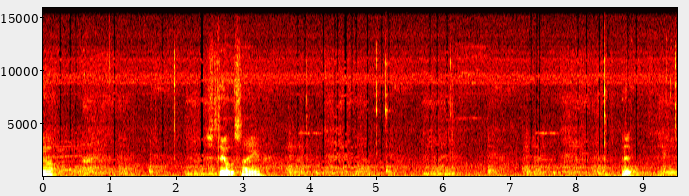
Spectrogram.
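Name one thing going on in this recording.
Small metal engine parts click and tap together.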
